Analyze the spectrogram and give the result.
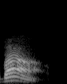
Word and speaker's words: Baal: And they, because the, uh, the Canaanites, they call them Baal, which is B-A-A-L, but the Armenians called him Bel, B-E-L.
